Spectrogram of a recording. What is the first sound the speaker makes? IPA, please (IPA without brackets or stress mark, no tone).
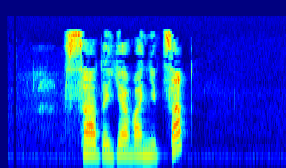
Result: s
